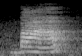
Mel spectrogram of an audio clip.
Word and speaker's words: balm: So L is silent when it is used after A, O and U. Okay, example: calf, half, balm, should, could, would and for.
